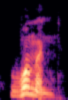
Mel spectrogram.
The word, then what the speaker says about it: woman: word woman okay so instead of saying woo W it's an uh sound W woman woman okay we're not saying wo it's uh W open up the mouth just a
